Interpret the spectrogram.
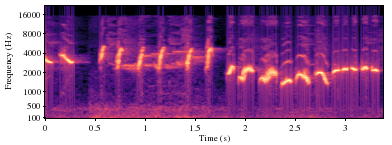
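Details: Kept White-rumped shama singing a rich, varied phrase: clear whistled notes repeated about five times, then a run of lower falling slurs ending in a steady, quickly repeated whistle; the bird is used as a trainer to make other shamas sing.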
